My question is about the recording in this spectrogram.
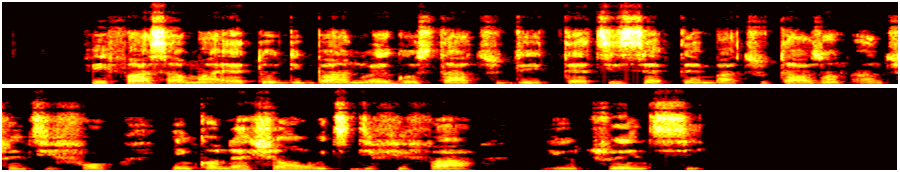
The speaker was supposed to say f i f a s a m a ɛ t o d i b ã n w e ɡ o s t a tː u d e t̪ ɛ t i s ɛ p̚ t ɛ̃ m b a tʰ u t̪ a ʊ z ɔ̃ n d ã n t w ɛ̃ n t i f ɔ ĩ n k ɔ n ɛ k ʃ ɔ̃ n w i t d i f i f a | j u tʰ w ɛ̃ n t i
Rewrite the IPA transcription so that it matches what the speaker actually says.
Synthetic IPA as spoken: f i f a s a m a ɛ t o d i b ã n w e ɡ o s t a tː u d e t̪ ɛ t i s ɛ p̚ t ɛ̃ m b a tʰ u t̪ a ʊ z ɔ̃ n d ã n t w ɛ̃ n t i f ɔ ĩ n k ɔ n ɛ k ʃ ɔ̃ n w i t d i f i f a | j u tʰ w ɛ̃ n t i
